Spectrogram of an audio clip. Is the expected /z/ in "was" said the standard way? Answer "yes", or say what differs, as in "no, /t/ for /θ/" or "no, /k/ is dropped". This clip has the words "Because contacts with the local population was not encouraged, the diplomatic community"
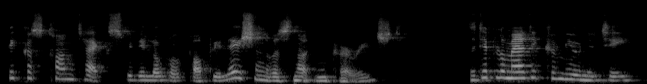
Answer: yes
